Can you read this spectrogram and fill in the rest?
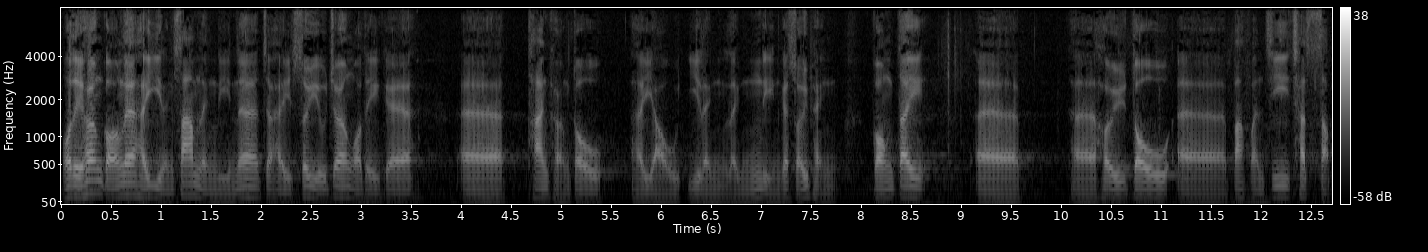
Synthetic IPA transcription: ŋɔː˨˧t̪e˨jɦœː˥ŋkɔː˨˥ŋlɛː˥ɦɐ˨˥jːiː˨˩lɪ˨˩ŋsaː˥mlɪ˨˩ŋliː˨˩nlɛː˥t͡sɐ˨whɐ˨jsɵ˥ɥjiː˧wt͡ʃœː˥ŋːɔː˨˧t̪e˨jkɛː˧ | ʔɛː˨t̪ʰaː˧nkʰœ̰ː˨˩ŋt̪o˧whɐ˨jːɐ̰˨˩wjiː˨lɪ˨˩ŋlɪ˨˩ŋŋ̩ː˨˧liː˨˩nkɛː˧sɵ˨˥ɥpʰɪ̰˨˩ŋ | kɔː˧ŋt̪ɐ˥jʔɛː˨ | ʔɛ˨˩hɵ˧ɥt̪o˧wɛː˨˩paː˧tk̚fɐ˨nt͡siː˥t͡sʰɐ˥t̚sɐ̰˨p̚

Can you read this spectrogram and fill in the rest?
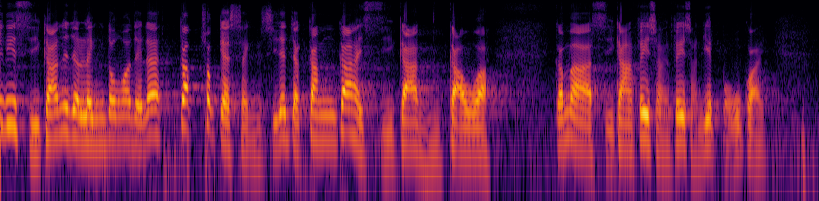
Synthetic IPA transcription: i˥t̪iː˥siː˨˩kaː˧nɛː˥t͡sɐ˨wlɪ˨˩ŋt̪o˧wŋɔː˨˧t̪e˨jlɛː˥kɐ˥p̚t͡ʃʰʊ˥kːɛː˧sɪ˨˩ŋsiː˨˥lɛː˥t͡sɐ˨wkɐ˧ŋkaː˥hɐ˨jsiː˨˩kaː˧nm̩˨˩kɐ˧waː˧ | kɐ˨˧˥maː˨siː˨˩kaː˧nfe˥jsœ̰ː˨˩ŋfe˥jsœː˨˩ŋt͡siː˥po̰˨˥wkʷɐ̰˧j

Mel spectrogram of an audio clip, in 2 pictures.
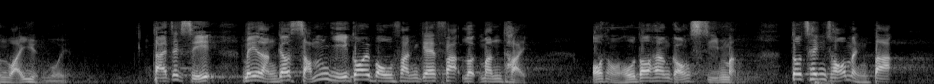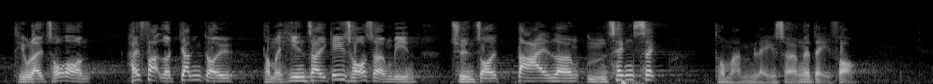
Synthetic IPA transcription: nwɐ̰˨˥jjyː˨˩nwṵː˨˥j | t̪aː˨jt͡sɪ˥k̚siː˨˥me˨jlɐ˨˩ŋkɐ˧wsɐ˨˥mjiː˨˧kɔː˥jpo˨wfɐ˨nkɛː˧faː˧t̚lɵ˨t̚mɐ˨nt̪ʰɐ̰˨˩j | ʔɔː˨˧t̪ʰʊ˨˩ŋho˨˥wt̪ɔː˥ɦœː˥ŋkɔː˨˥ŋsiː˨˧mɐ̰˨˩ŋt̪o˥wt͡sʰɪ˥ŋt͡sʰɔː˨˥mɪ˨˩ŋpaː˨˧k̚ | t̪ʰi˨˩wlɐ˨jt͡sʰo˨˥wɔː˨˧nhɐ˨˥jfaː˧t̚lɵ˨t̚kɐ˥nkɵ˧ɥt̪ʰʊ˨˩ŋmaː˨˩jɦiː˧nt͡sɐ˧jke˥jt͡sʰɔː˨˥sœː˨ŋmiː˨nt͡ʃʰyː˨˩nt͡sɔː˨jt̪aː˨jlœː˨ŋm̩˨˩t͡sʰɪ˥ŋsɪ˥k̚ | t̪ʰʊ˨˩ŋma̰ː˨˩jm̩˨˩lḛ˨jsœ̰ː˨˥ŋkɛː˧t̪e˨jfɔ̰ː˥ŋ

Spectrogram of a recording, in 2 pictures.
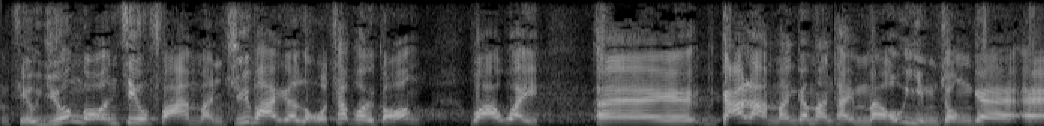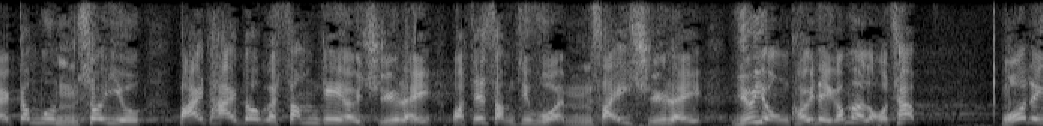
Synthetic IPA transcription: msiː˨˩wjyː˨˩kɔ˨˥ŋɔː˨˧˥nt͡siː˧wfaː˨˩nmɐ˨˩nt͡ʃyː˨˥pʰaː˧jkɛː˧lɔː˨˩t͡sʰɐ˥p̚hɵ˧ɥkɔː˨˥ŋ | waː˨wɐ˧˩j | ʔɛː˨˩kaː˨˥laː˨˩nmɐ˨˩nkɛː˧mɐ˨nt̪ʰɐ˨˩jm̩˨˩hɐ˨jho˨˥wjiː˨˩mt͡sʊ˨ŋkɛː˧ɛː˨˧kɐ˥mpuː˨˥nm̩˨˩sɵ˥ɥjiː˧wpaː˨˥jt̪ʰaː˧jt̪̬ɔː˥kɛː˧sɐ˥mke˥jhɵ˧t͡ʃʰyː˨˥le˨˧jwaː˨t̚t͡sɛː˨˥sɐ˨mt͡siː˧fu˨˩hɐ˨˩jm̩˨˩sɐ˨˥jt͡ʃʰyː˨˥le˨˧jjyː˨˩ɔ˨˥jʊ˨ŋkʰɵ˨˧t̪e˨jkɐ˨˥mɛː˧lɔː˨˩t͡sʰɐ˥p̚ | ŋɔː˨˧t̪e˨

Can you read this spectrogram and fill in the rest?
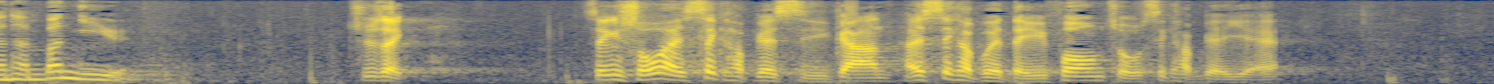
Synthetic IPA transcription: ɐ˨nɦɐ˨˩npɐ˥njiː˨˧jy̰ː˨˩n | t͡ʃyː˨˥t͡sɪ˨k̚ | t͡sɪ˧ŋsɔː˨˥wɐ˨jsɪ˥k̚hɐ˨p̚kɛː˧siː˨˩kaː˧nhɐ˨˥jsɪ˥k̚hɐ˨p̚kɛː˧t̪e˨jfɔː˥ŋt͡so˨wsɪ˥k̚hɐ˨p̚kɛː˧jɛ̰ː˨˧

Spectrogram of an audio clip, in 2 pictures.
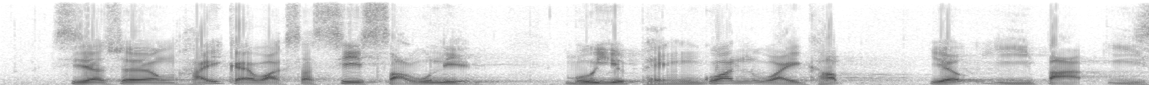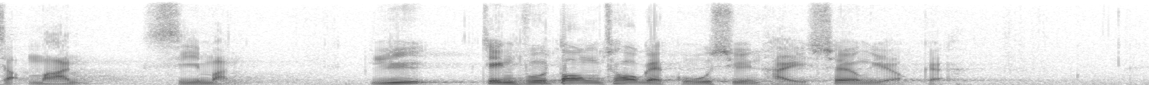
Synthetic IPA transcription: siː˨˩sɐ˨t̚sœː˨ŋɦɐ˨˥jkɐ˧jwaː˨k̚sɐ˨t̚siː˥sɐ̰˨˥wniː˨˩n | muː˨˧jjyː˨t̚pʰɪ̰˨˩ŋkʷɐ˥nwɐ˨jkʰɐ˨p̚ | jœː˧k̚jiː˨paː˧k̚jiː˨sɐ̰˨p̚ma̰ː˨n | siː˨˧mɐ̰˨˩n | jyː˨˥t͡sɪ˧ŋfuː˨˥t̪ɔː˥ŋt͡sʰɔː˥kɛː˧kuː˨˥syː˧nhɐ̰˨jsœː˥ŋjœ̰ː˨˩kːɐ̰˧

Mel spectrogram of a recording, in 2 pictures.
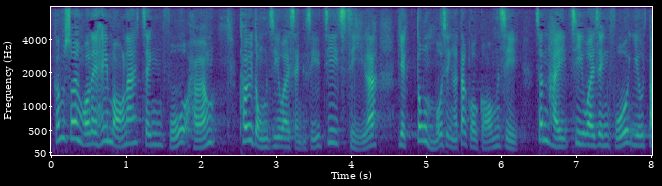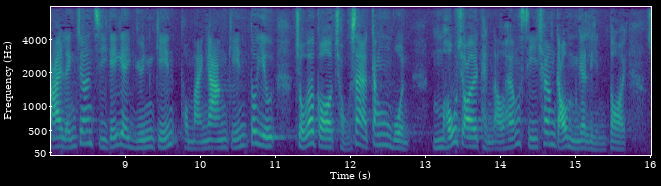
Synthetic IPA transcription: kɐ˨˥msɔː˨˥jiː˧ŋɔː˨˧ɾe˨jɦe˥jmɔː˨ŋlɛː˥t͡sɪ˧ŋfuː˨˥hœː˨˥ŋ | t̪ʰɵ˥ɥt̪ʊ˨ŋt͡siː˧wɐ˨jsɪ˨˩ŋsiː˨˥t͡siː˥siː˨˩lɛː˥ | jɪ˨k̚t̪o˥wm̩˨˩ho˨˥wt͡sɪ˧ŋhjt̪ɐ˥kːɔː˧kɔː˨˥ŋt͡siː˨ | t͡sɐ˥nɦɐ˨jt͡siː˧wɐ˨jt͡sɪ˧ŋfuː˨˥jiː˧wt̪aː˧jlɪ˨˥ŋt͡ʃœː˥ŋt͡siː˨˩ke˨˥jkɛː˧jyː˨˥nkiː˨˥nt̪ʰʊ˨˩ŋma̰ː˨˩jŋaː˨nkiː˨˥nt̪o˥wjiː˧wt͡so˨wjɐ˥t̚kɔː˧t͡ʃʰʊ˨˩ŋsɐ˥nɛ˧kɐ˥ŋwuː˨n | m̩˨˩ɦo˨˥wt͡ʃɔː˧jt̪ʰɪ˨˩ŋlɐ̰˨˩wɦœː˨˥ŋsiː˨t͡ʃʰœː˥ŋkɐ˨˥wm̩˧kɛː˧liː˨˩nt̪ɔː˨j

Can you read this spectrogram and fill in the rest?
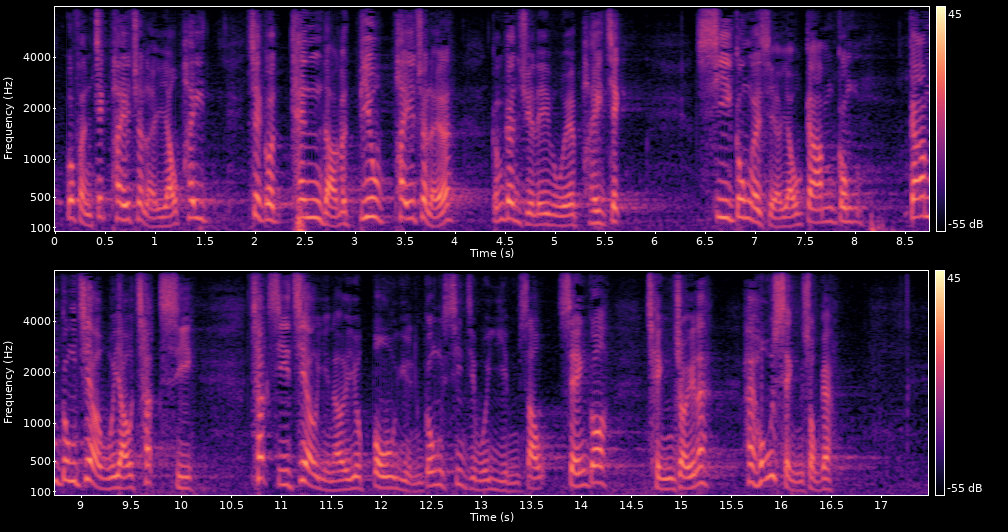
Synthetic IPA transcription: kɔː˨˥fɐ˨nt͡sɪ˥k̚pʰɐ˥jht͡ʃʰɵ˥t̚lɐ˨˩jjɐ˨˧wpʰɐ˥jt͡sɛː˥˩kɔː˧t̪ʰɛː˥nd̪ɐː˨˩kɛː˧piː˥wpʰɐ˥jht͡ʃʰɵ˥t̚le˨˩jlɛː˥kɐ˨˥mkɐ˥nt͡ʃyː˨ne˨˧jwuː˨˥jpʰɐ˥jt͡sɪ˥k̚ | siː˥kʊ˥ŋkɛː˧siː˨˩hɐ˨˩wjɐ˨˧wkaː˥mkʊ˥ŋ | kaː˥mkʊ˥ŋt͡siː˥hɐ˨˩wːuː˨˧jɐ˨˧wt͡sʰɐ˥k̚siː˧ | t͡sʰɐ˥k̚siː˧t͡siː˥hɐ˨wjiː˨˩nhɐ˨wji˧wpo˧wjyː˨˩nkʊ˥ŋsiː˥nt͡siː˨wuː˨˧jːiː˨˩msɐ˨˧wsɛː˨˩ŋkɔː˧ | t͡sʰɪ˨˩ŋt͡ʃɵ˨ɥlɛ˥hɐ˨jɦo˨˥wsɪ˨˩ŋsʊ˨k̚ːɛ˧

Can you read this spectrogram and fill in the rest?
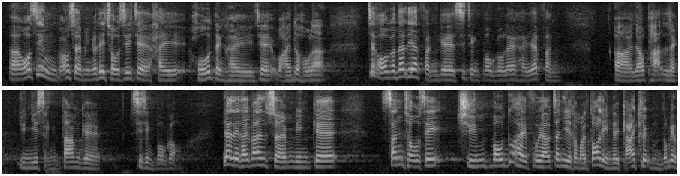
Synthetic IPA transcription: ʔaː˧ŋɔː˨˧siː˥nm̩˨˩kɔː˨˥ŋsœː˨ŋmiː˨nkɔː˨˧˥iː˥t͡ʃʰo˧wsiː˥t͡sɛː˥hɐ˨jho˨˥wt̪ɪ˨ŋɦɐ˨jt͡sɛː˥˧wa̰ː˨˩jt̪o˥wɦo˨˥wla̰ː˧ | t͡sɛː˥˩ŋɔː˨˧kɔː˧t̪̬ːɐ˥k̚liː˥ɐ˥t̚fɐ˨nkɛ˧siː˥t͡sɪ˨ŋpo˧wko˧wlɛː˥ɦɐ˨jjɐ˥t̚fɐ˨˩n | ʔɐː˨˧jɐ˨˧wpʰa̰ː˧t̚lɪ˨k̚jyː˨˩njiː˧sɪ˨˩ŋt̪aː˥mkɛː˧ | siː˥t͡sɪ˨ŋpo˧wko˧w | jɐ˥wɐ˨le˧t̪ʰɐ˨˥jfaː˥nsœː˨ŋmiː˨˩nkɛː˧ | sɐ˥nt͡ʃʰo˧wsiː˥t͡ʃʰyː˨˩npo˨˧wt̪o˥wɦɐ˨jfuː˧jɐ˨˧wt͡sɐ˥njiː˧t̪ʰmaː˨˩jt̪ɔː˥liː˨˩nle˨˩jkaː˨˥jkʰyː˧t̚m̩˨˩t̪o˨˥wkɛ˧

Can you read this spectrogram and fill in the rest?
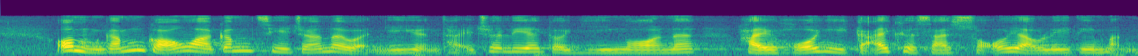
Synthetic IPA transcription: ŋʔɔː˨˧m̩˨˩kɐ˨˥mkɔː˨˥ŋwaː˨˩kɐ˥mt͡sʰiː˧t͡ʃœː˨˥ŋlɐ˨˩wɐ̰˨˩njiː˨˧jyː˨˩nt̪ʰɐ˨˩jt͡ʃʰɵ˥t̚liː˥ɐ˥t̚kɔː˧jiː˨˧ŋɔː˧nlɛː˥ | hɐ˨jhɔː˨˥jiː˨˧ka̰ː˨˥jkʰyː˧t̚saː˧jsɔ̰ː˨˥jɐ˨˧wniː˥t̪iː˥mɐ̰˨ntʰ

